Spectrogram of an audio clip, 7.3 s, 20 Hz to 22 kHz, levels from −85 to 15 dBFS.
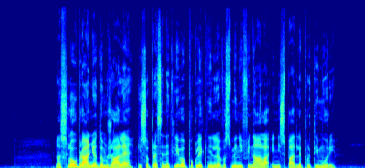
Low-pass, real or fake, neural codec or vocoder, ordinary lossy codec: none; real; none; none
